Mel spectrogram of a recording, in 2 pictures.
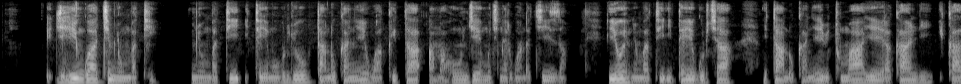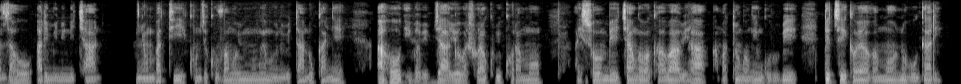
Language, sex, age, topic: Kinyarwanda, male, 18-24, agriculture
